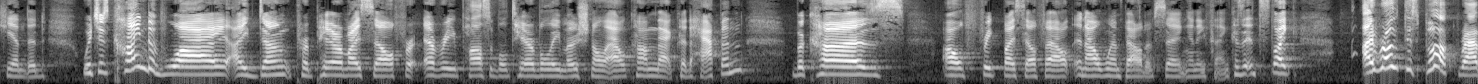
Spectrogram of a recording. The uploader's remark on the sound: Before a live audience in San Francisco.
